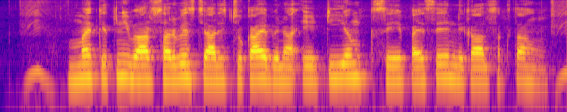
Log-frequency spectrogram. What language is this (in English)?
Hindi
